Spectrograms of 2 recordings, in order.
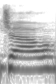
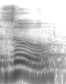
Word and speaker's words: Zhao: name is Zhao my name is right here because a lot of times you pronounce it zoo I am a government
